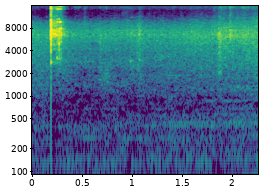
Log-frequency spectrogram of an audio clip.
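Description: Motorcycle ignition key turned in its switch: one sharp metallic click just after the start, switching on the ignition. A low steady hum follows.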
